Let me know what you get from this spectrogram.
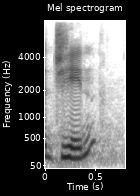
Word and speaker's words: gin: And it turns out there is a djinn that is called Akko. – Djinn, for people that can't understand her accent, djinn, like the liqueur, the liquor, djinn.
